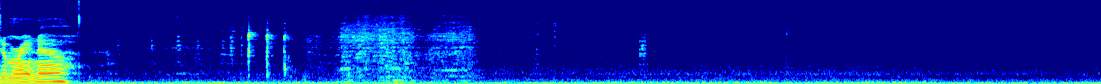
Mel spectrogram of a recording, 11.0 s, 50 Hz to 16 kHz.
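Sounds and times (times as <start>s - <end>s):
glass door scraping along track: 3.2s - 5.2s.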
